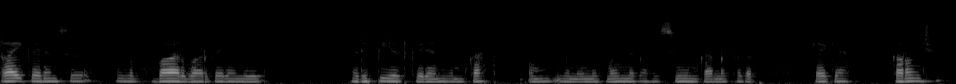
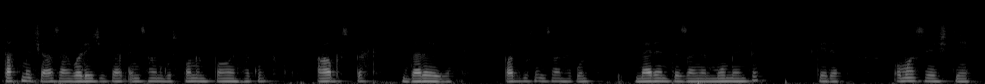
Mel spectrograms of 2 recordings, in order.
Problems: background sounds at intervals, low volume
